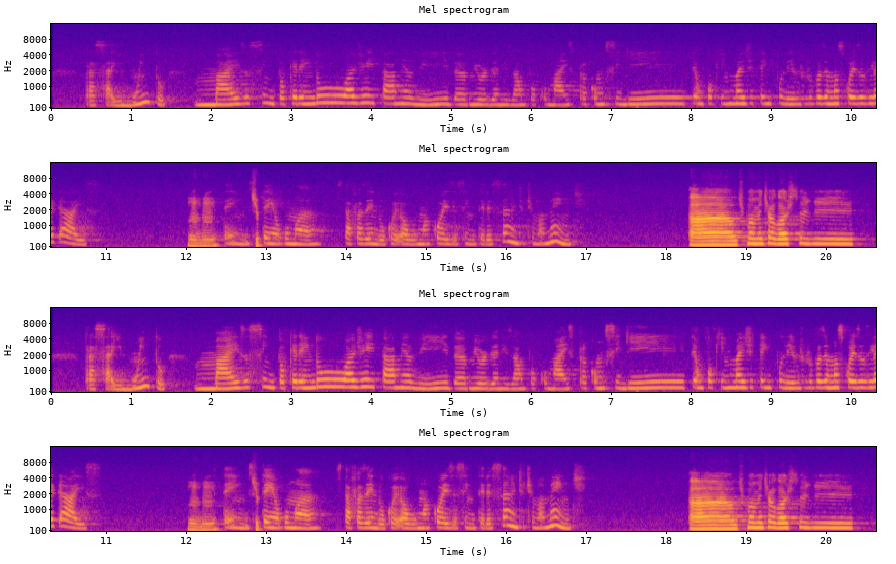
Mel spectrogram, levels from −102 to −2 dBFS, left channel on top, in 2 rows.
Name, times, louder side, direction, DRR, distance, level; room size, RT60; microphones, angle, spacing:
voice 1, 0.4-1.4 1.8-10.8 12.5-13.7 14.0-17.0, right 3 dB, 75° right, 0.9 m, -30 dB
voice 2, 12.0-12.4 12.8-12.9 18.3-20.3, left 2 dB, 15° left, 1.1 m, -20 dB
25.5 x 22.0 x 9.5 m
head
